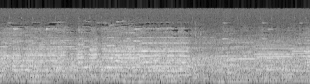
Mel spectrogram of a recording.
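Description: Bell-like chiming music from miniature fairground ride models, a tinkling tune of many overlapping notes playing on steadily.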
